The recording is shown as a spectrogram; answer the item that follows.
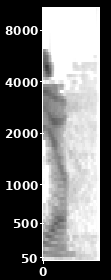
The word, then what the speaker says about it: Keogh: There's Mike, is it Keogh or Keogh, or how do you pronounce Keogh. – It? Keogh. Keogh. So G-H is silent.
